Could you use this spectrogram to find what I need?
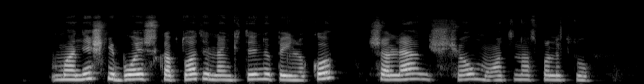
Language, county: Lithuanian, Kaunas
